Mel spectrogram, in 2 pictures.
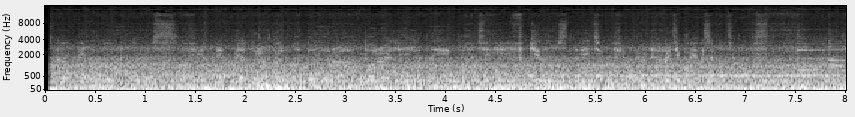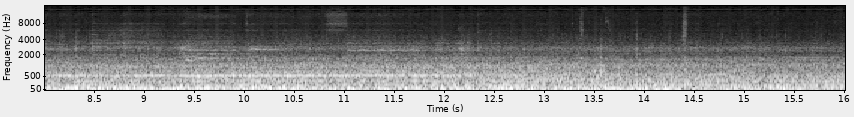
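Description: Steady road and engine rumble heard from inside a moving car's cabin, with a faint steady hum through the middle.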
